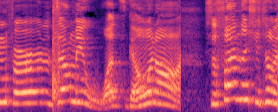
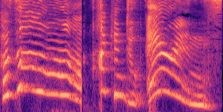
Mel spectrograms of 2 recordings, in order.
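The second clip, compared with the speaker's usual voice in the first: very high, sarcastic fake excitement and cheer; 11 semitones higher than usual. Retelling a switch from grumbling about a weekday off: imitating own mock cheer. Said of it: "I changed my grumble, grumble attitude, and it became".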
